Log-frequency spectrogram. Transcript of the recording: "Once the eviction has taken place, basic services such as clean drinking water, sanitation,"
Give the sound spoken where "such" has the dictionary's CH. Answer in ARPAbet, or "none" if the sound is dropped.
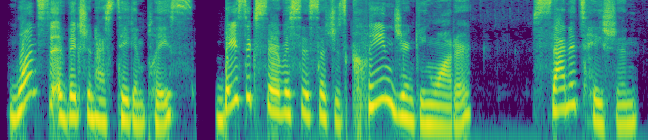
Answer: CH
